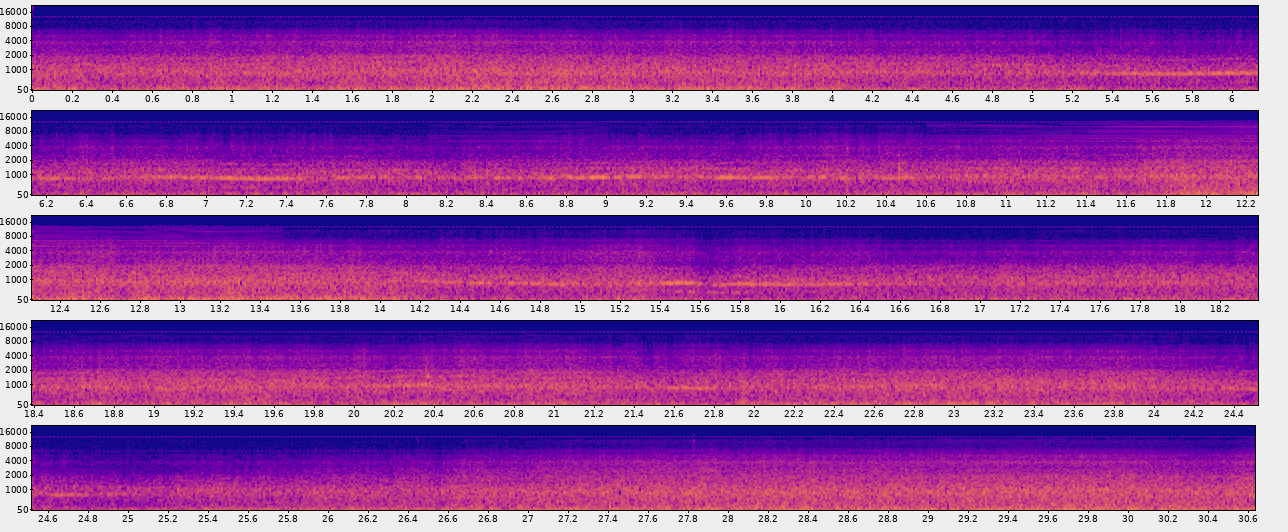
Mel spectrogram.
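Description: Wind buffeting the action camera's microphone in flight under a paraglider: a loud, uneven low rumble that swells and eases every few seconds.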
